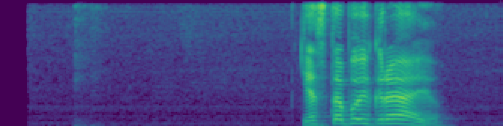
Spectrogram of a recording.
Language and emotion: Russian, positive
